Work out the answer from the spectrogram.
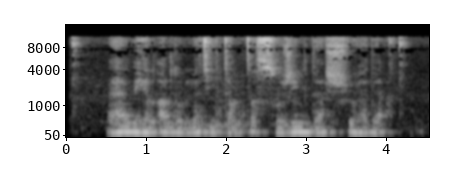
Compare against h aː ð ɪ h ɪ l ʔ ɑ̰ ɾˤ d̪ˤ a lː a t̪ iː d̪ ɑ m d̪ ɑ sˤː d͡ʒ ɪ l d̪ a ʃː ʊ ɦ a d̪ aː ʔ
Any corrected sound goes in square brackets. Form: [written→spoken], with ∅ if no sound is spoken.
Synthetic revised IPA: h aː ð ɪ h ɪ l ʔ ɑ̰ ɾˤ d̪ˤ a lː a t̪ iː [d̪→t̪] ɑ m [d̪→t̪] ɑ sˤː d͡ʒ ɪ l d̪ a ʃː ʊ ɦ a d̪ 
